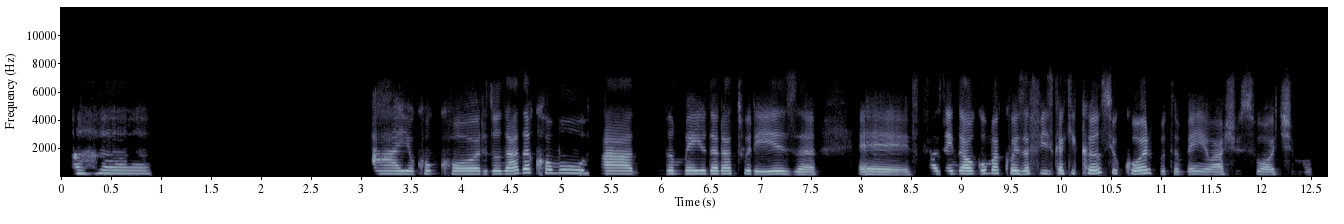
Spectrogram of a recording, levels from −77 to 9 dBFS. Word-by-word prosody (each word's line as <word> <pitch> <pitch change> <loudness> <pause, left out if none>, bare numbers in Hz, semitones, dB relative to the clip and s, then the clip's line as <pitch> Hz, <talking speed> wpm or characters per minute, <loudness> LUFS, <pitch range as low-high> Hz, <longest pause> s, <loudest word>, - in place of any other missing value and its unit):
Aham. 215 -1 -2 2.2
Ai, 200 -1 +1
eu 190 - -4
concordo, 195 -2 0
nada 225 +7 +4
como 240 -1 0
estar 205 -2 +1 0.3
no 210 -1 -1
meio 210 0 +3
da 205 0 +3
natureza, 185 -4 +1 0.4
eh, 170 -3 +1 0.2
fazendo 200 +1 -1
alguma 220 +3 +4
coisa 205 -4 +2
física 215 +1 -1
que 220 - -8
canse 230 +3 +1
o 220 - -3
corpo 215 -2 +1
também, 180 +1 -3
eu 170 - -2
acho 175 +1 -2
isso 190 - -9
ótimo. 170 -2 -5
205 Hz, 120 wpm, -23 LUFS, 185-215 Hz, 2.2 s, nada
